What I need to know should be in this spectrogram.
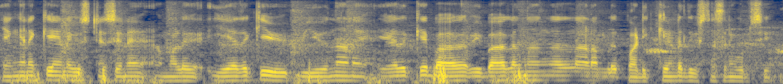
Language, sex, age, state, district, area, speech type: Malayalam, male, 18-30, Kerala, Malappuram, rural, spontaneous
